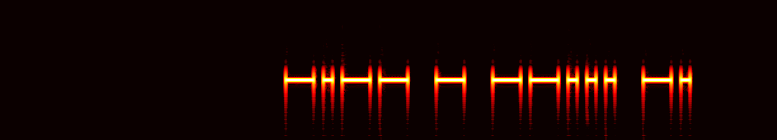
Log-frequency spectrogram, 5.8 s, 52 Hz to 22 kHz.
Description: Morse code, heard as a keyed tone, about 17 wpm, 700 Hz. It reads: YT7N
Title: DXCC-100 Call Signs - 4 Characters - Repeated 3x - 17wpm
